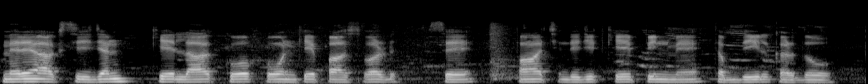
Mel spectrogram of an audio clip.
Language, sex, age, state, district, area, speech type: Urdu, male, 18-30, Uttar Pradesh, Ghaziabad, urban, read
